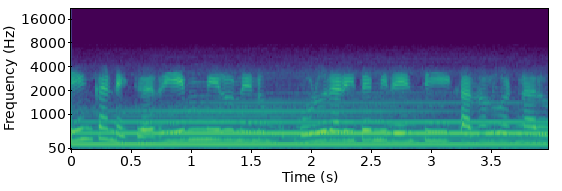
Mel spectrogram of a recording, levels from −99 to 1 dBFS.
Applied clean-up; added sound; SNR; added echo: none; Wind instrument, woodwind instrument; -1 dB; none.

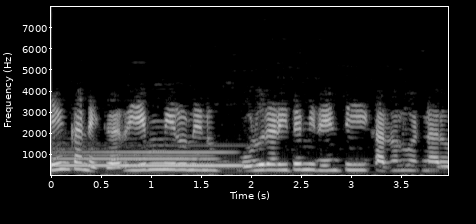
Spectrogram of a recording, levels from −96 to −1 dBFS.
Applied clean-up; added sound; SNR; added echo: classical method Wiener filter.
